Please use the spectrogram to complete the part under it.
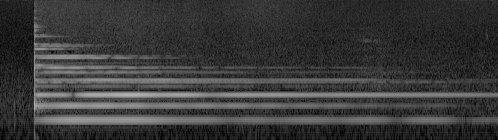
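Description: A single church bell struck once during a memorial service, a sharp clang followed by a long, steady ringing tone that hangs and slowly fades over several seconds, with no talk.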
